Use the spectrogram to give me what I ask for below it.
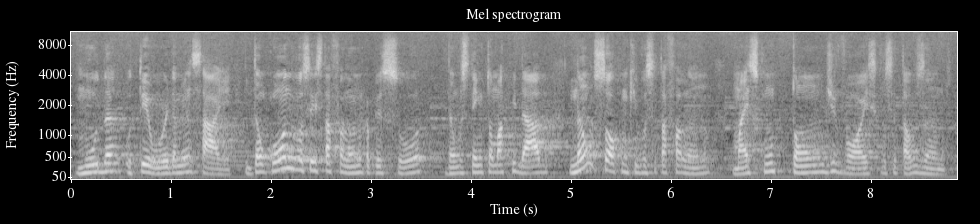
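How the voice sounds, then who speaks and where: A man gives a sermon in a reverberant church hall, and his voice sits a little high for a man. He keeps breaking into little acted examples of different tones of voice. Soft music plays faintly behind him. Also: fast talker, hardly any pauses. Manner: demonstrative, acts out tones of voice in quoted examples. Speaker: church elder preaching.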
